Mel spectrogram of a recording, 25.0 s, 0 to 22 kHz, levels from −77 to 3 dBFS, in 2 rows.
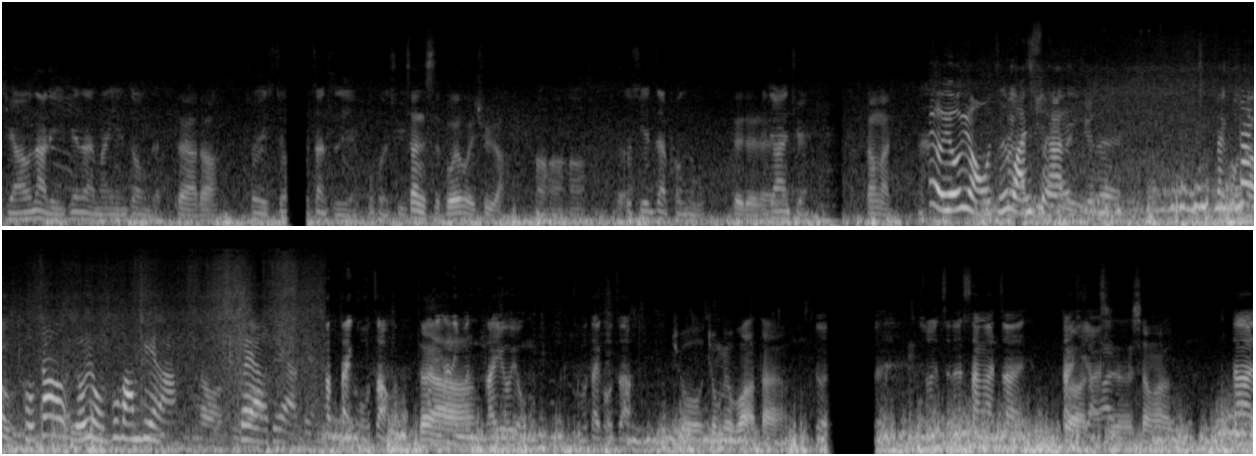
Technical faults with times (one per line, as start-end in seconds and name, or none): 2.83-3.06 call audio freeze
8.26-8.41 call audio freeze
12.81-18.83 jitter buffer speed-up
20.76-21.27 call audio freeze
